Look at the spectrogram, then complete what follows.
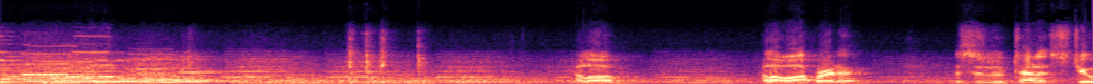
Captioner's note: receiver rattling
